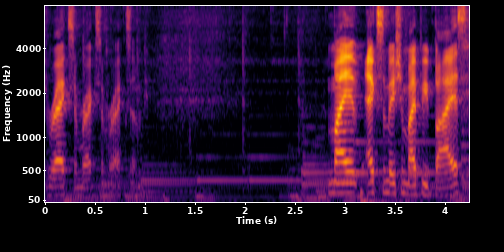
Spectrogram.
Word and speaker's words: Wrexham: I forget how to say it because you have to say it. Wrexham, that's what it is. Wrexham.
